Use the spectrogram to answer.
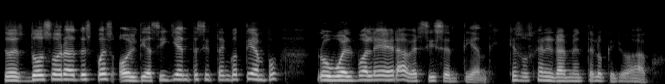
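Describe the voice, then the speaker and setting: A woman's voice: mid-range voice, a little fast, dark tone, muffled recording. A middle-aged woman lecturing in an online class, explaining in a conversational way with fillers and asides, heard over a video call. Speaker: university teacher.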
